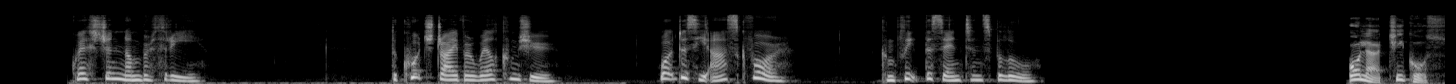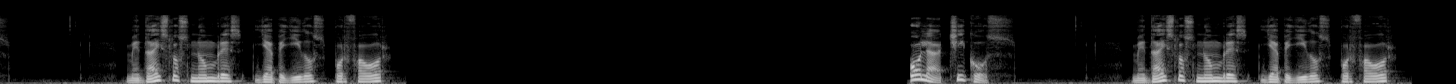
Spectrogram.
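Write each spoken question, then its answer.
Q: What does he ask for?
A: Your first names and surnames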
